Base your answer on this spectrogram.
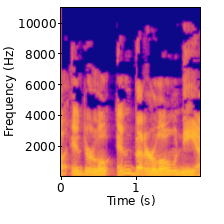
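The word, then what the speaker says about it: Anderloni: But, yeah, Carlo Enderloni, I believe is the right way to say his last name, the designer of that just simple, clean, wonderful little car.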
